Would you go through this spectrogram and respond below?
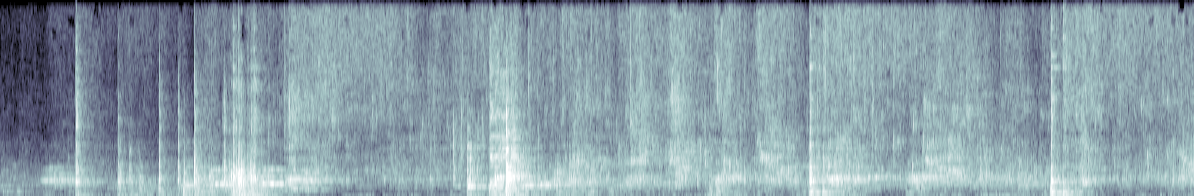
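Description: Chicken pieces dropped into browned onions and stirred in hot ghee in a pot, with scraping spoon strokes, clanks against the metal and a soft sizzle underneath, intermittent and fairly quiet.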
